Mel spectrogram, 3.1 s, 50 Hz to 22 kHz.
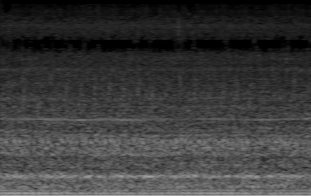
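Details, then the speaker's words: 2002 Chevrolet Corvette C5 Z06, stock LS6 5.7L aluminum-block V8, after start-up: deep steady even idle rumble, no ticking, tapping or knocking. Normal idle. "Sounds good. No weird noises, lifter tick, nothing like that. Rod knock, none of that's going on."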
